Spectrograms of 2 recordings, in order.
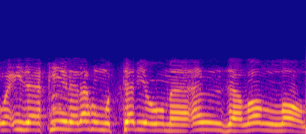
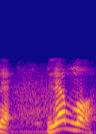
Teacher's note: يبقى اللام الأولانية مرققة واللام لفظ الجلالة مفخمة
